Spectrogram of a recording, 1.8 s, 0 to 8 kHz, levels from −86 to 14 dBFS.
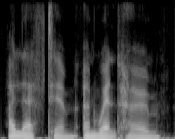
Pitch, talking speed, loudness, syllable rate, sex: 175 Hz, 205 wpm, -17 LUFS, 4.1 syllables/s, female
